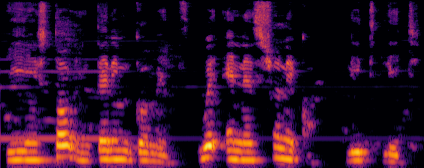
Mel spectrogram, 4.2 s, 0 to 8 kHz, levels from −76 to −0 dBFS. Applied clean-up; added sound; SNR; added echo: classical method log-MMSE.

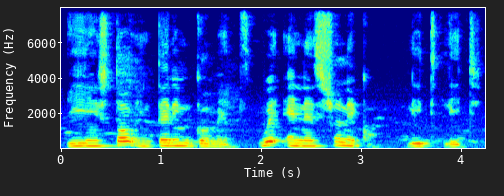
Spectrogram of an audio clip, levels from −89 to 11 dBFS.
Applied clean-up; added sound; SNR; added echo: none; none; none; none.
